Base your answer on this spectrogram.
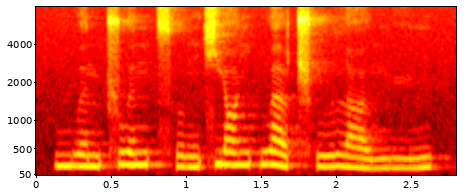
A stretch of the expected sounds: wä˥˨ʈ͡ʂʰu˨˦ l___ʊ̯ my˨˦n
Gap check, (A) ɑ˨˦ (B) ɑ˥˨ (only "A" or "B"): B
